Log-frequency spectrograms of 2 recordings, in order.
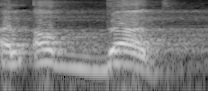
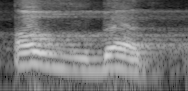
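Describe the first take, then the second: First: The dad sounds like a heavy 'd' sound. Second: The dad sounds close to a 'dh' sound. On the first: "assez difficile à prononcer quand on prononce dad de cette façon-là" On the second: "comme les Tunisiens"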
